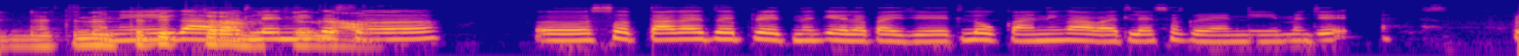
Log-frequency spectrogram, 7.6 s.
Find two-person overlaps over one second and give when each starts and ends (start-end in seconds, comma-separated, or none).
0.5-1.9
